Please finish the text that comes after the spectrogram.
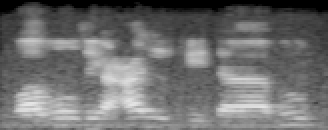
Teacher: عین حلق کے درمیان سے ادا ہوتی ہے، جس کو وسط حلق کہتے ہیں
